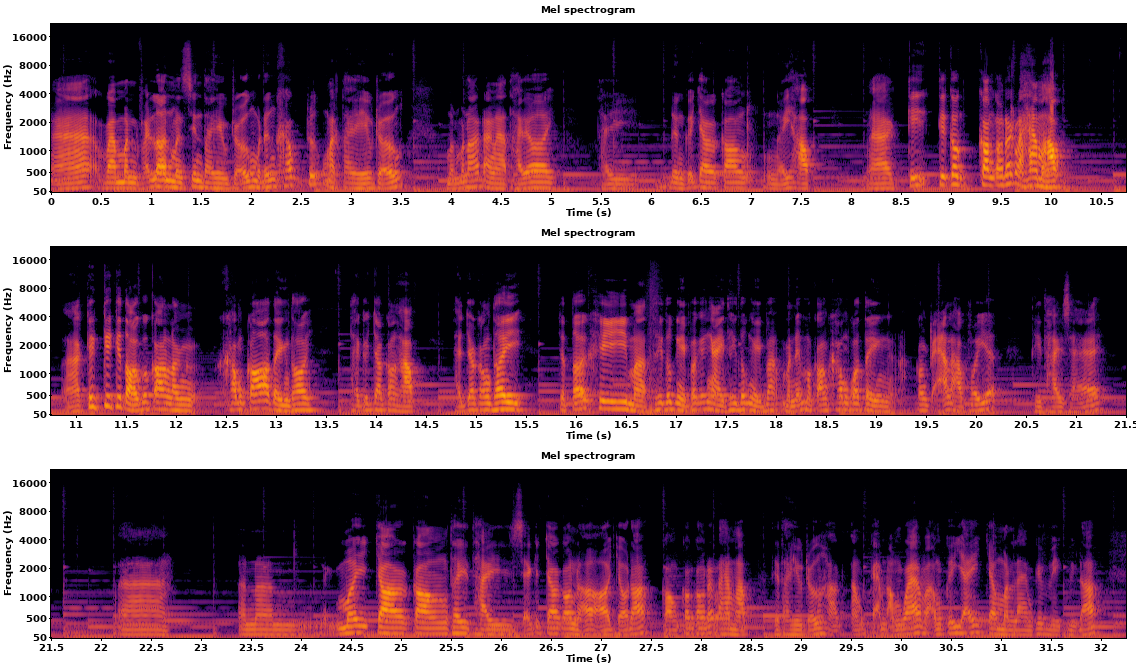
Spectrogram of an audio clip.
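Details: Adult man who says he has stuttered since at least his school years and that the stutter barred him from applying to a teacher-training university; stuttering.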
